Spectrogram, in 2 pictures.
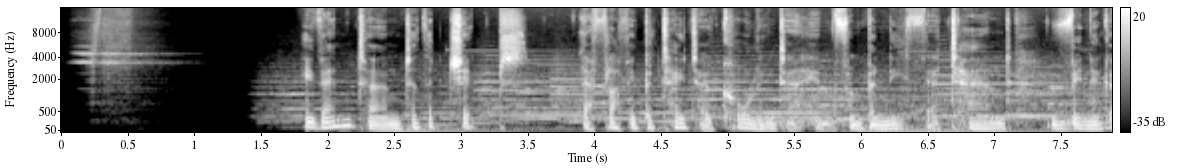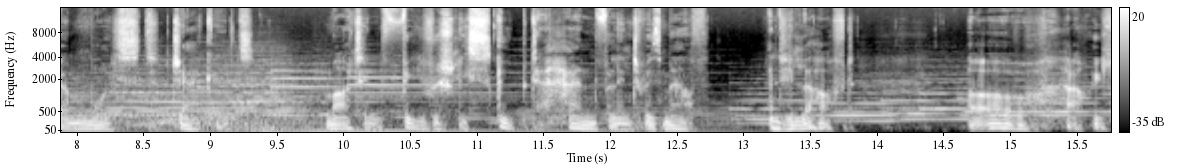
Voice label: Voice Reel Corporates Commercials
